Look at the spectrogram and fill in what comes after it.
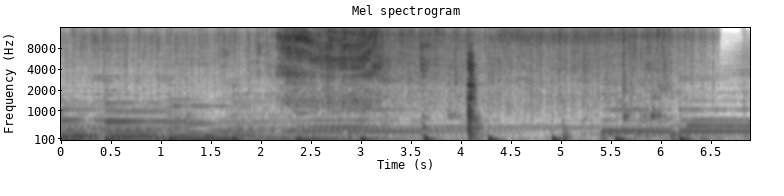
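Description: Buns frying in oil in a cast-iron skillet, sizzling loudest for about a second around two seconds in as the last of the steaming water cooks off and the bottoms brown. About four seconds in there is one sharp click as the metal spatula strikes the pan. Background music with a steady beat plays throughout.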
